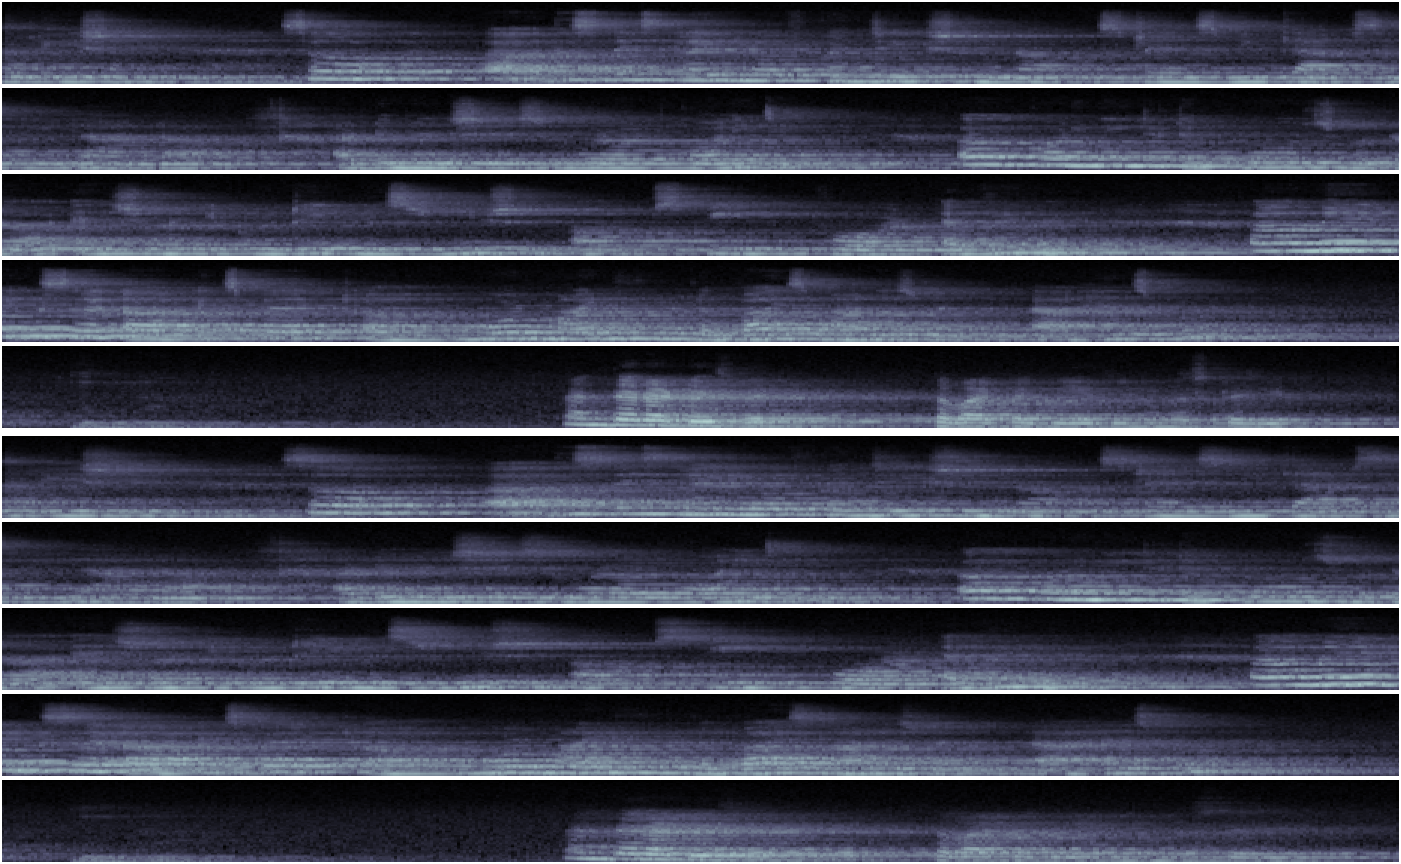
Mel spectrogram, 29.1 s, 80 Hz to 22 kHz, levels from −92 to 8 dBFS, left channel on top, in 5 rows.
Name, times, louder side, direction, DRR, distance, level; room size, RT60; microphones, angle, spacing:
voice 1, 0.0-9.2 9.8-16.1 16.5-21.5 21.7-22.5 23.6-24.0, equal, 30° left, -3 dB, 1.1 m, -30 dB
voice 2, 25.6-26.6 27.2-28.6, left 4 dB, 70° left, 2 dB, 0.3 m, -27 dB
6.4 x 5.4 x 4.0 m, 3.0 s
head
